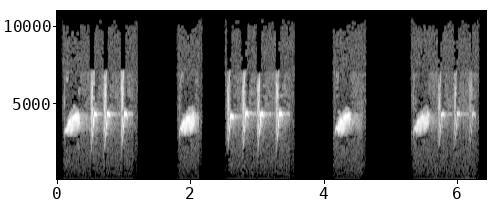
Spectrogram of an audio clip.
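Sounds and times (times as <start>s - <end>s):
chaffinch singing: 0.1s - 1.2s, 1.8s - 3.6s, 4.2s - 4.7s, 5.3s - 6.4s.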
